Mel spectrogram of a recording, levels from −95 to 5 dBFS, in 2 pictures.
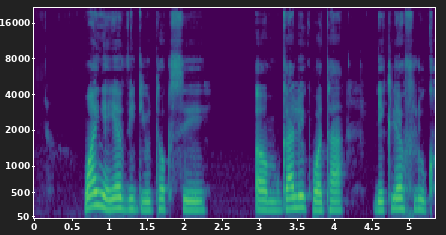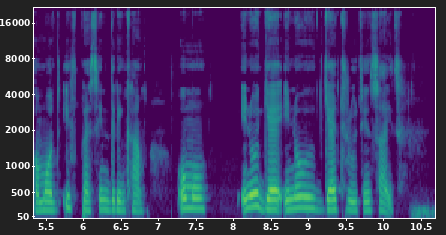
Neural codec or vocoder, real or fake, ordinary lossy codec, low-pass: none; real; none; none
